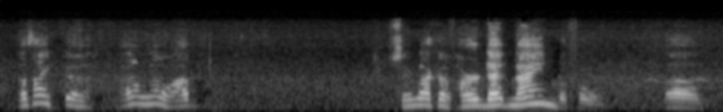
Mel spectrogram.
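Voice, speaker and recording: A man's high-pitched voice at a moderate pace, with long, frequent pauses, ordinary pitch variation, and a dry, close sound with no echo. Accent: Kentucky. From Kentucky, Bowling Green. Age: 50s. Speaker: fishing channel host. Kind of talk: casual live stream chat. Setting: outdoors on a lake bank.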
